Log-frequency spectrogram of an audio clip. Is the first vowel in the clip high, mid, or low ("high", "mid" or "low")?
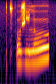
mid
